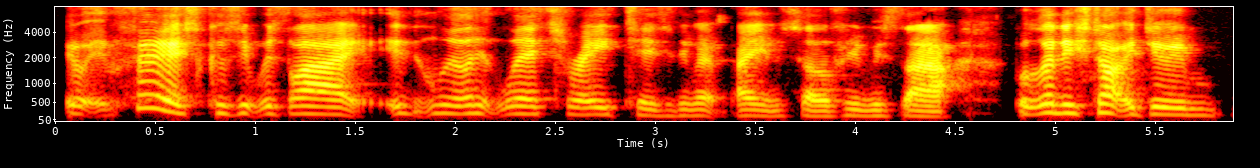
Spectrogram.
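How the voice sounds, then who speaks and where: A woman's voice: on the low side, moderate pace, pushed and bright. A woman co-hosting a casual live chat stream, teasing and laughing often.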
